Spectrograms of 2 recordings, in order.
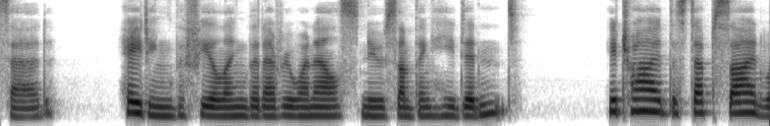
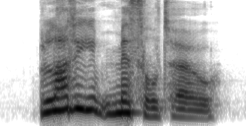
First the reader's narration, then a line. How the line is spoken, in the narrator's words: Malfoy spat the words out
